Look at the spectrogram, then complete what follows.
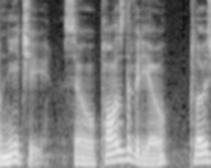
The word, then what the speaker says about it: Nietzsche: remember that in German when you see the vowels i e you should always pronounce e as in spiel when you see the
